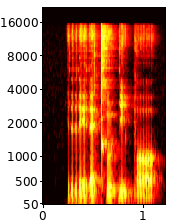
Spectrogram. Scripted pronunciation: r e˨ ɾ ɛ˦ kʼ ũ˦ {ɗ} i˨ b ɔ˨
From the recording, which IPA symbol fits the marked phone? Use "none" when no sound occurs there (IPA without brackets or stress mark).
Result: ɗ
